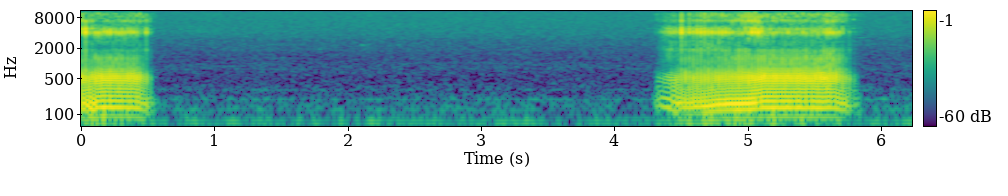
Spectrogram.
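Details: Sleeping dog snoring indoors: a short harsh buzzy breath at the start, then a longer, rough, harmonic-rich snore about four seconds later, with quiet room noise between.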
